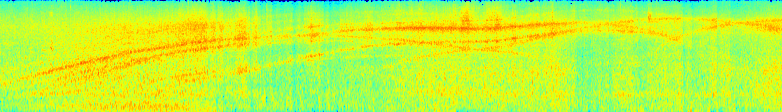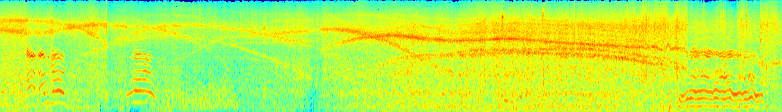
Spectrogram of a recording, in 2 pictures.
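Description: Snow tube sliding down a groomed tubing lane: a long rushing whoosh of the tube on the snow and wind past the microphone, sweeping up and down in pitch. A couple of short yelps come about halfway through, and voices near the end.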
